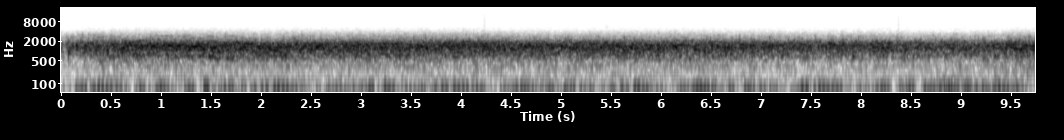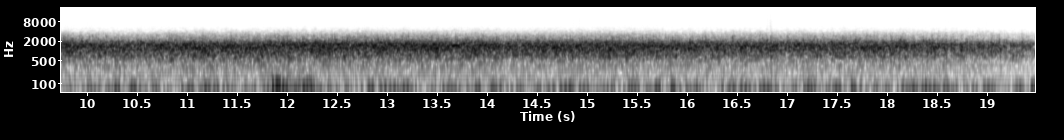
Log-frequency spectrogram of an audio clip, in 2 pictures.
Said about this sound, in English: Hey, Bing, he got more applause than we did.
